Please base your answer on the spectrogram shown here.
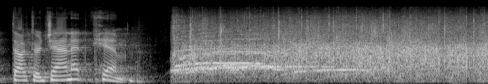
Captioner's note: applause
